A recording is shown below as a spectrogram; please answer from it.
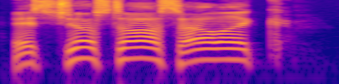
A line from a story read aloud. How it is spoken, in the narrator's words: Wax called out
